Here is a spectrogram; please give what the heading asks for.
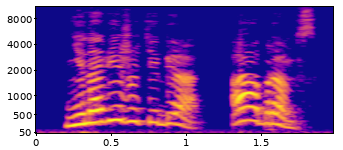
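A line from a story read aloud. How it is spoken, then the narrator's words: Repeated shouting. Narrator (Russian): успела выкрикнуть несколько раз Саша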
